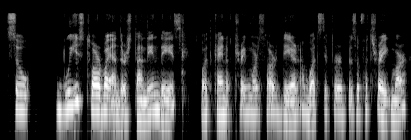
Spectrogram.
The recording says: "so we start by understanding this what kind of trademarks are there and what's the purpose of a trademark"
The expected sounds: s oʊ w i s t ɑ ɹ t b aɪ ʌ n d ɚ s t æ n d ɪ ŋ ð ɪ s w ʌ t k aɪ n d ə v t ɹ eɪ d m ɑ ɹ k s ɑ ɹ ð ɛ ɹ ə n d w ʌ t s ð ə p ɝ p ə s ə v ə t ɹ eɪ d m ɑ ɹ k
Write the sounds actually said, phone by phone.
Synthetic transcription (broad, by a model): s oʊ w i s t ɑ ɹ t b aɪ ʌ n d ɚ s t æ n d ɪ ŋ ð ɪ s w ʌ t k aɪ n d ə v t ɹ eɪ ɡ m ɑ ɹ s ɑ ɹ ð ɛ ɹ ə n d w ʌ t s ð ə p ɝ p ə s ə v ə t ɹ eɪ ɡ m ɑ ɹ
